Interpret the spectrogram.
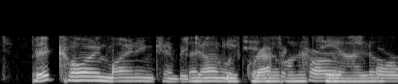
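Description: No technical faults can be heard anywhere in the speech. It carries the narrow band of G.711 telephone coding, spanning 150 Hz to 3.7 kHz with nothing above 3.8 kHz.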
